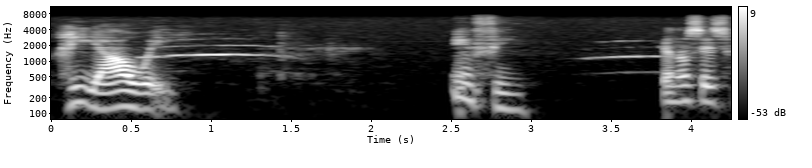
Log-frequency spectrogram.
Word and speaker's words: Yahweh: Yahvé, e eles identificavam a pronúncia correta do nome de Deus como Yahweh.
